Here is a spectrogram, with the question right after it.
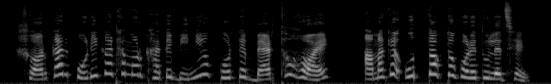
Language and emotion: Bengali, angry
